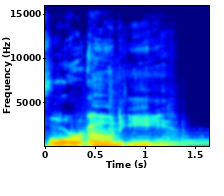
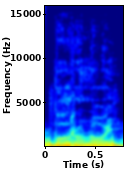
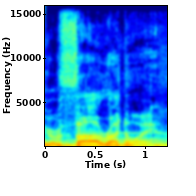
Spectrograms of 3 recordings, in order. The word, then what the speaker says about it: Voronoi: I used to think Voronoi was pronounced Vor-own-e. I actually don't know if I'm pronouncing it right.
